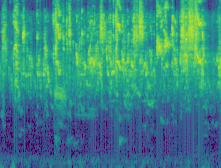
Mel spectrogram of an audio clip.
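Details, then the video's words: Several finches chirping while eating: a dense, overlapping chatter of high, short chirps and tweets running continuously with no pauses, over a faint low rumble. "Cute Finches Chirping Sounds"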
